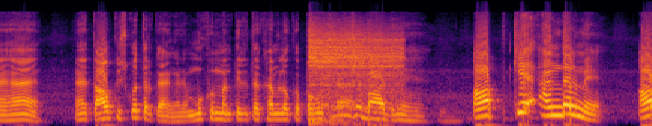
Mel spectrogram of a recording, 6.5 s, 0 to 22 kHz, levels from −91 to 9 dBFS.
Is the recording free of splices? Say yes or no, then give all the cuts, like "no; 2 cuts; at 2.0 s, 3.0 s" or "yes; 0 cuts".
no; 1 cut; at 3.5 s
